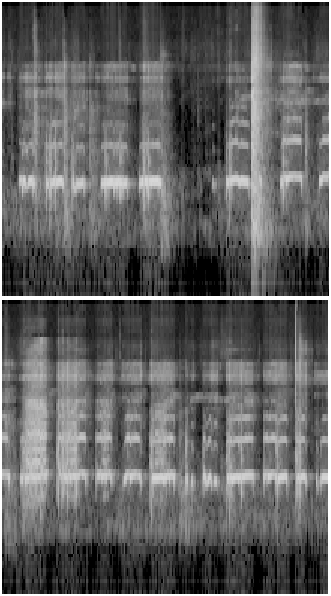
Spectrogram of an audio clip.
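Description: A rabbit gives short, nasal honks and hums in quick bursts during mating.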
